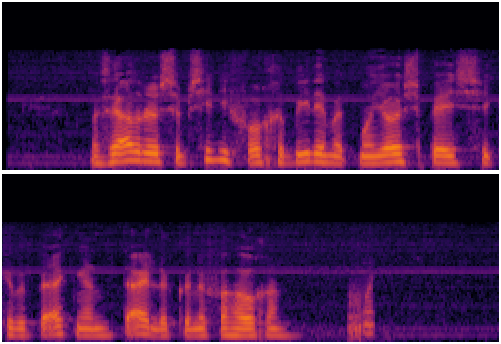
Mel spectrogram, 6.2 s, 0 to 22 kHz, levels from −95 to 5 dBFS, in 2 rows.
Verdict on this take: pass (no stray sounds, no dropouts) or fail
fail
